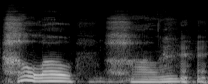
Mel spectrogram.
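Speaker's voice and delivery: mock, imitated breathy voice. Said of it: "in a breathy voice".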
